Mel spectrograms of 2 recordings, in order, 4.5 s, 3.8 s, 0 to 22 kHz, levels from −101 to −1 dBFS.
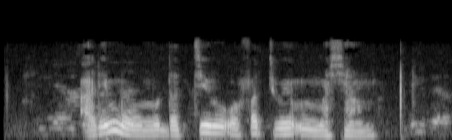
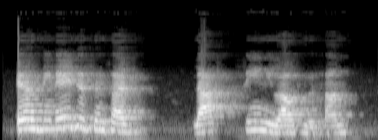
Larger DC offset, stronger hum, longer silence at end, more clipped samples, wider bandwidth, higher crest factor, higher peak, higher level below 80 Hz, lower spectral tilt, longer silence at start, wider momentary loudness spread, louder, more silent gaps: neither; neither; second, 0.05 s vs 0.25 s; neither; first, 7.6 kHz vs 5.6 kHz; about the same, 16 dB vs 16 dB; second, -12 dBFS vs 0 dBFS; second, -60 dBFS vs -52 dBFS; about the same, -8 dB/octave vs -8 dB/octave; first, 0.55 s vs 0.15 s; first, 18 LU vs 10 LU; second, -27 LUFS vs -16 LUFS; neither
